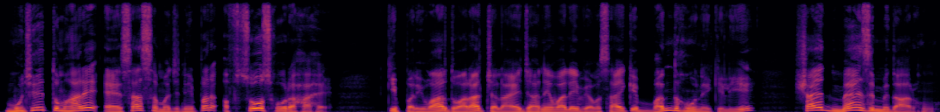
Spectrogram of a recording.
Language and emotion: Hindi, disgusted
